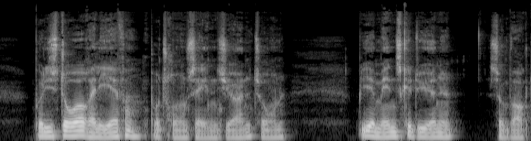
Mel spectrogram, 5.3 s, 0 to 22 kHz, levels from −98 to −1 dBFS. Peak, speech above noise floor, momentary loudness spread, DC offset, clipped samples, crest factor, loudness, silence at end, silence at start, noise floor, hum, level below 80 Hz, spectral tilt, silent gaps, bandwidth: -8 dBFS; 36 dB; 14 LU; under 0.1%; under 0.1%; 20 dB; -27 LUFS; 0.05 s; 0.35 s; -63 dBFS; none; -42 dBFS; -5 dB/octave; none; 16.5 kHz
